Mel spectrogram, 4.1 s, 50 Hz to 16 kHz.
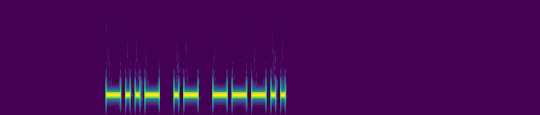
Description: Morse code, heard as a keyed tone, about 30 wpm, 700 Hz. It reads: XA8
